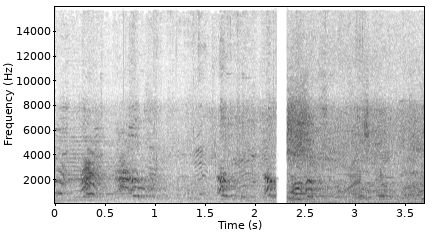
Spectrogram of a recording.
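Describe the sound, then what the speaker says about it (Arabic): A German shepherd puppy at an outdoor dog market gives a string of short, high yips and whimpering barks close by, with a brief break midway and market chatter in the background. "جرو جيرمان اهو"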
